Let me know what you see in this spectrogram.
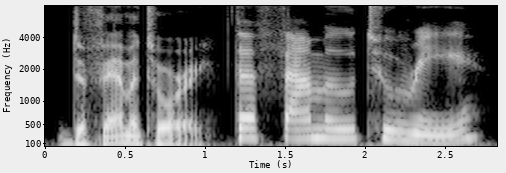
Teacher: Stress on the second syllable. First one is a schwa.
